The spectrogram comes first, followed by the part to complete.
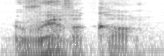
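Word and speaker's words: Revachol: but someone he pronounces revacon with a hard k unlike other people i like to pronounce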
